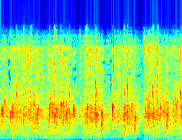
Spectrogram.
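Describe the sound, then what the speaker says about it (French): An audience at a football tournament draw event breaks into loud, dense applause, with a continuous roar of many clapping hands throughout. "Et on va vous applaudir à nouveau très très fort."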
